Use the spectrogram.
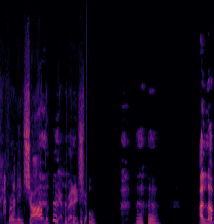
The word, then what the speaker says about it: Schaub: say it's not right Brennan shab yeah Brennan shab he is not Mexican did he say the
